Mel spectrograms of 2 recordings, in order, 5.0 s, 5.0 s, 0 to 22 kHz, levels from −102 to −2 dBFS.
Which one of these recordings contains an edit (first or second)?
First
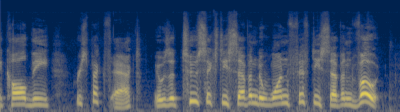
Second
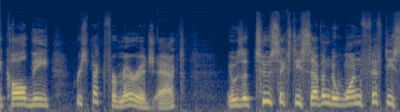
first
